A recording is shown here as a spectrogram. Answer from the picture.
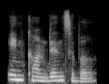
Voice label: "incondensable", Indian

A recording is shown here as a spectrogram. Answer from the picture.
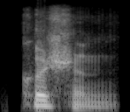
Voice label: "cushion", American

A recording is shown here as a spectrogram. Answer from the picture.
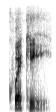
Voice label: "quickie", American

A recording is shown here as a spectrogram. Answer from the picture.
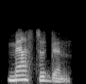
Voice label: "mastodon", Indian

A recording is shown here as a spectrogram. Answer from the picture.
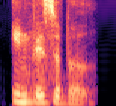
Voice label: "invisible", Indian

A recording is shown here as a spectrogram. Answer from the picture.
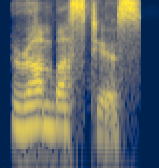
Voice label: "rumbustious", Indian

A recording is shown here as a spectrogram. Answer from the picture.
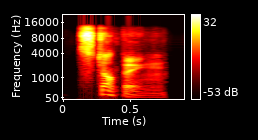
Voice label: "stopping", British

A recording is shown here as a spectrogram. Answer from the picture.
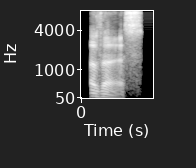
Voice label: "averse", British

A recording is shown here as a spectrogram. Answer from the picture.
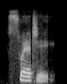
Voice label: "sweaty", Indian

